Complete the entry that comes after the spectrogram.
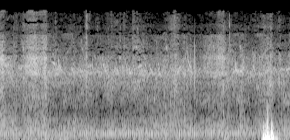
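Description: Faint birds chirping and calling in the distance over open rice fields, with a short low thump about four seconds in.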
